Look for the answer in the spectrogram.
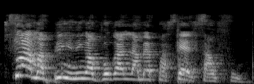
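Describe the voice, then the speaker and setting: A woman in casual online commentary, her fairly high voice swinging widely in pitch. She talks animatedly and scolds, often breaking into laughter. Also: very animated, fairly quick, bright, forceful tone. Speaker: social media commentator.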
